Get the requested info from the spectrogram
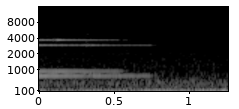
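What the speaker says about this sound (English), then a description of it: "that's my doorbell" A two-tone doorbell chime rings once indoors, its clear tones fading over a low steady background hum, with no talking.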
